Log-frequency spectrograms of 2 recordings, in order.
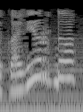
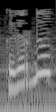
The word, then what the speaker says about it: Коверда: Кстати, некоторые мигранты настаивают на произношении Коверда. Ну, тут я не знаю, поскольку я впервые познакомилась с этим именем из стихов, где звучит именно как Коверда, то я оставляю за собой произношение Коверда.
